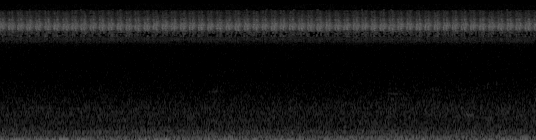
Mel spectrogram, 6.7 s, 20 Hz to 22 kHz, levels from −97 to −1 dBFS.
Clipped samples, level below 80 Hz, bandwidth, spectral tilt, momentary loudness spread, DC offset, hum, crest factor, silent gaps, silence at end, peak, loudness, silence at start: under 0.1%; -68 dBFS; over 20 kHz; -1.5 dB/octave; 1 LU; under 0.1%; none; 16 dB; none; 0 s; -36 dBFS; -49 LUFS; 0 s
